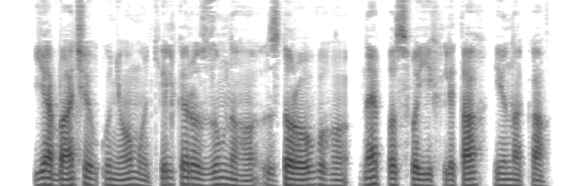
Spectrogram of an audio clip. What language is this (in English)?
Ukrainian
